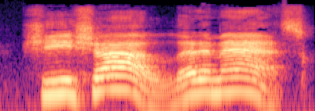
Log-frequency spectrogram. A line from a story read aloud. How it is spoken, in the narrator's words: called Sharabi in an equally loud voice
